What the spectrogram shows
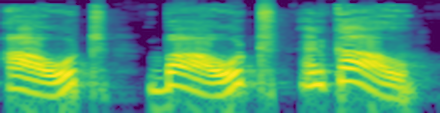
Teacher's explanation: a glide from a back open unrounded position to a back rounded vowel just above half close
